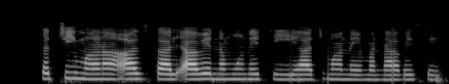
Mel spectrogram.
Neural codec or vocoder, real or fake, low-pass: codec, 16 kHz, 6 kbps, DAC; fake; 7.2 kHz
